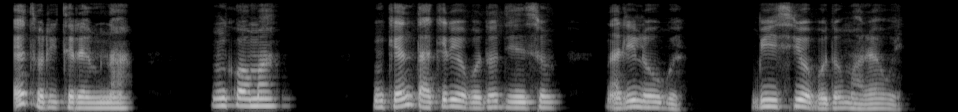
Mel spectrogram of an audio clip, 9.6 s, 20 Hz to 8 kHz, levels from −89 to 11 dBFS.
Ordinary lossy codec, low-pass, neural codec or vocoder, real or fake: none; 7.2 kHz; none; real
